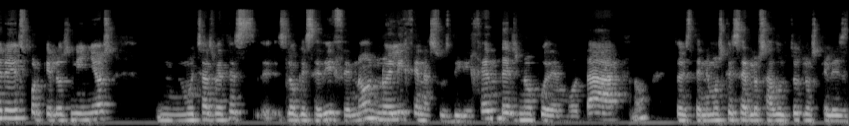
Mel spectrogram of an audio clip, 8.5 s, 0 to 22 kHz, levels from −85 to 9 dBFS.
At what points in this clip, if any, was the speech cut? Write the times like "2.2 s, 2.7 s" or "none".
6.3 s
